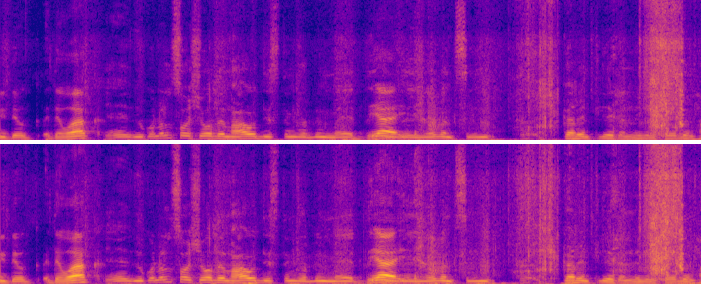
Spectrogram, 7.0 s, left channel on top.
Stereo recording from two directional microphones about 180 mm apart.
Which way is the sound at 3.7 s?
75° right (ahead or behind).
